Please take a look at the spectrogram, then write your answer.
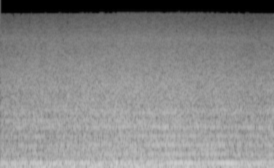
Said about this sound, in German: Direkt neben unserer Pferdekoppel ist die Weizenernte gerade in vollem Gang. Mähdrescher und Traktoren lärmen, die Pferde suchen das Weite.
